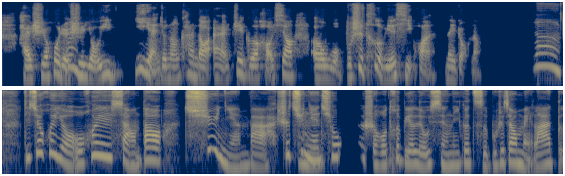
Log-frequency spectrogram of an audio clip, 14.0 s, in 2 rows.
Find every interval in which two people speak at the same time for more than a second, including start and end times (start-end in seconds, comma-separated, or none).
none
